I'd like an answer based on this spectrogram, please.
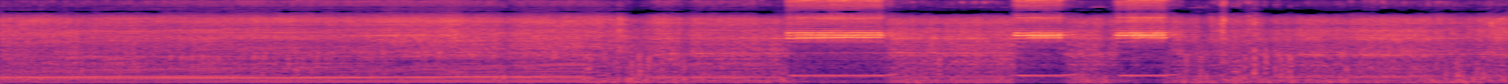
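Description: Motorcycle engine running under way, its pitch rising slowly over the first three seconds as the bike picks up speed. Then a vehicle horn honks three times, one longer honk followed by two short ones.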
